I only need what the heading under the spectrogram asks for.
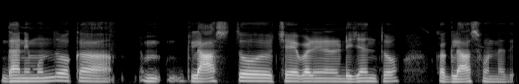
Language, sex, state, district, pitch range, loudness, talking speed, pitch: Telugu, male, Telangana, Mahabubabad, 140-150 Hz, -19 LUFS, 125 wpm, 145 Hz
